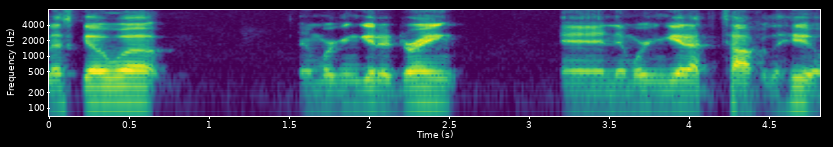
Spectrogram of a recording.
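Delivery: ordinary delivery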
